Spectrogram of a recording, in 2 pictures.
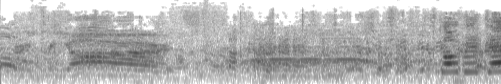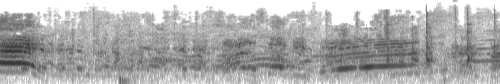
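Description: Young players and spectators shout and cheer nearby outdoors.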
